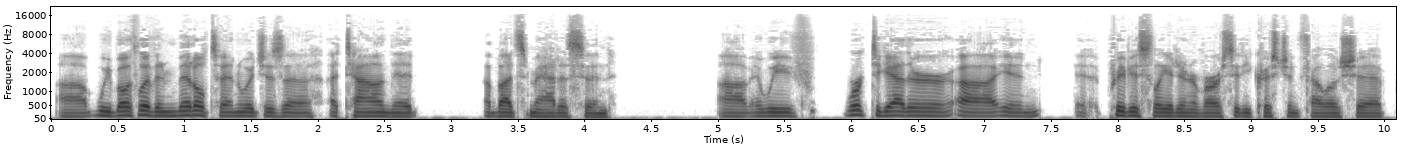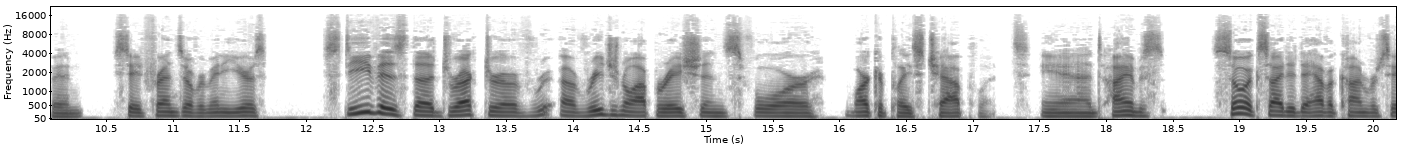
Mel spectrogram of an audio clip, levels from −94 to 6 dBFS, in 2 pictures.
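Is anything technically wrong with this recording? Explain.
No, nothing technically wrong is audible in this recording.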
